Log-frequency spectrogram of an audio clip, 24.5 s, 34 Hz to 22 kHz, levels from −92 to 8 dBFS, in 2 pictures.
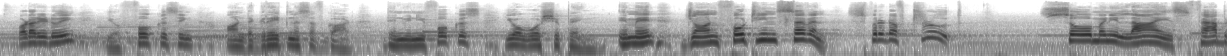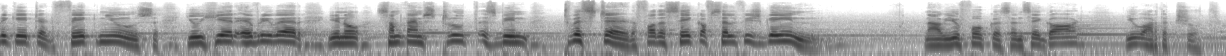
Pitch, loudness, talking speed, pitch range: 150 Hz, -23 LUFS, 135 wpm, 120-180 Hz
